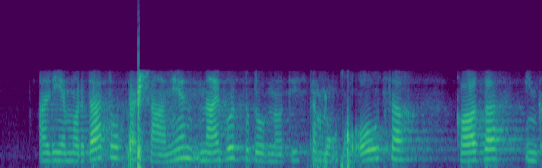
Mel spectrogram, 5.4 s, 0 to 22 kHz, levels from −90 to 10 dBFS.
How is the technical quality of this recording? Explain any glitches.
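The quality is pretty rough. This is a narrowband phone call with audible codec damage and two bursts of channel corruption.

The whole clip runs through the GSM full-rate codec. The sound is squeezed into roughly 250 Hz to 3.5 kHz. The codec rebuilds the voice from a vocal-tract filter fed by a coarse, regularly spaced pulse excitation, which fits 13 kbps coding. That's where the constant buzzy, gravelly edge comes from.

Then there are two patches of GSM bit errors: from 1.22 to 1.44 s, right after "je morda to", and from 3.05 to 3.55 s, following "najbolj podobno". Corrupted bits scramble the decoder's filter, pitch and gain values frame by frame, so the speech warps into gargly squawks and pops. The second burst is longer and worse.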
